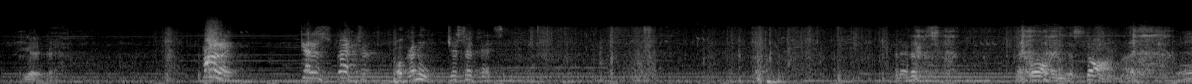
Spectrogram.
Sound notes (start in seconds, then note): 5.0 speaking foreign language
